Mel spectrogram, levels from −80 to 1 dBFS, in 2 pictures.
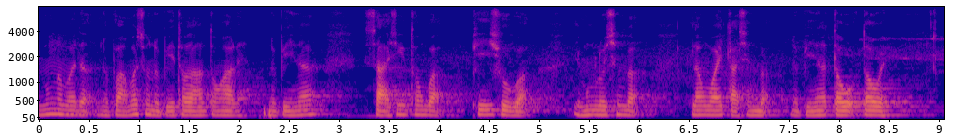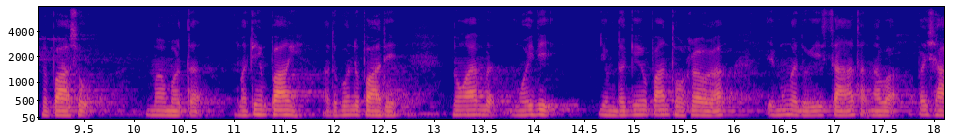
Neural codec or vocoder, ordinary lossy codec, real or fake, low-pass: none; none; real; none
